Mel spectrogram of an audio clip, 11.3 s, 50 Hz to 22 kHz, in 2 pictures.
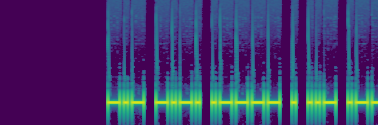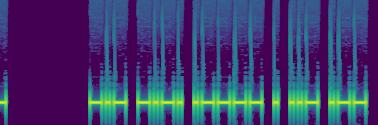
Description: Morse code, heard as a keyed tone, about 20 wpm, 700 Hz. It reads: KC1EUW KC1EUW
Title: USA Call Signs - 6 Characters - Repeated 3x - 20wpm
